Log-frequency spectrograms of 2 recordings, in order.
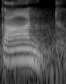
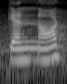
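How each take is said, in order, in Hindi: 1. एक छोटा, संकुचित शब्दांश। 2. दो पूरे शब्द, can और not। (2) "कैन नॉट नहीं बोलेंगे"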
